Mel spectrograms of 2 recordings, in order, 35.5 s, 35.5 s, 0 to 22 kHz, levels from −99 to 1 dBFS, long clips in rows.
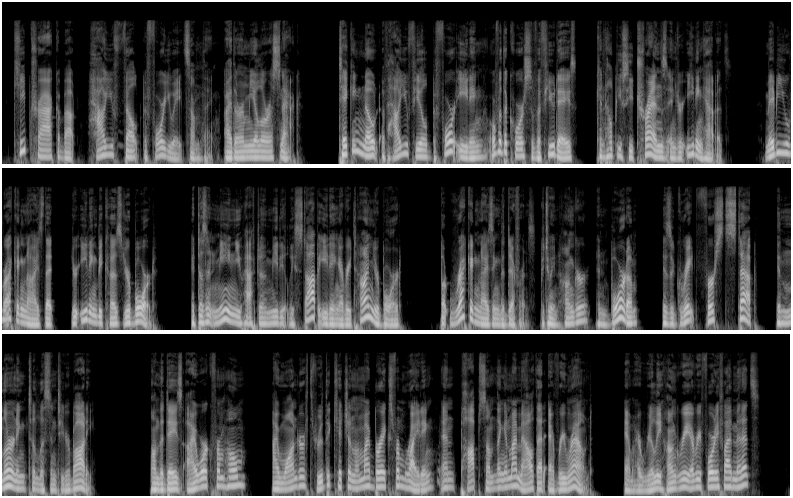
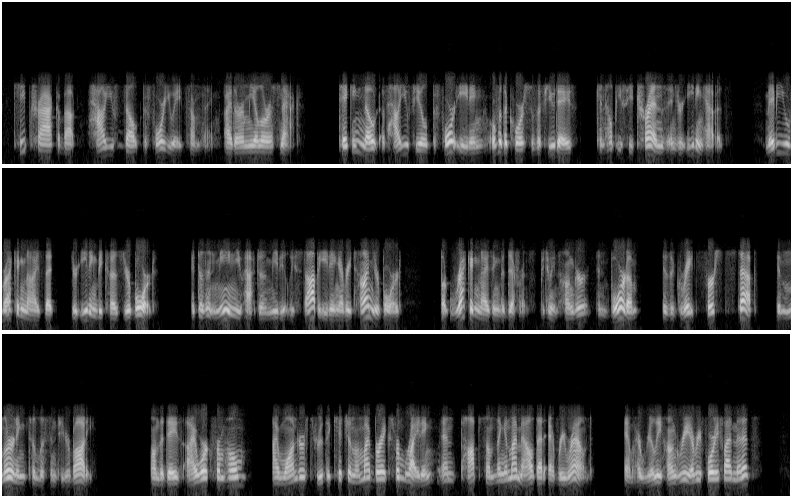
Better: first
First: none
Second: phone-call audio

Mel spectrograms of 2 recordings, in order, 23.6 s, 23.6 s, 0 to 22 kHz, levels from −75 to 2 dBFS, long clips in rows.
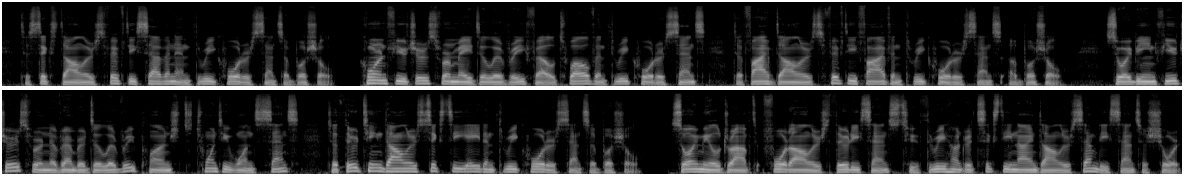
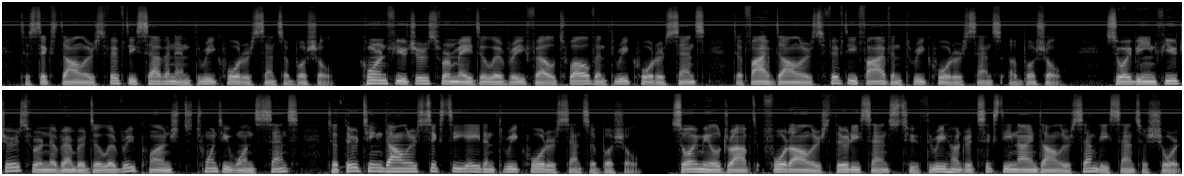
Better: first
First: none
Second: high-pitched whine; noticeable; throughout; 7 kHz, 15 dB below the speech

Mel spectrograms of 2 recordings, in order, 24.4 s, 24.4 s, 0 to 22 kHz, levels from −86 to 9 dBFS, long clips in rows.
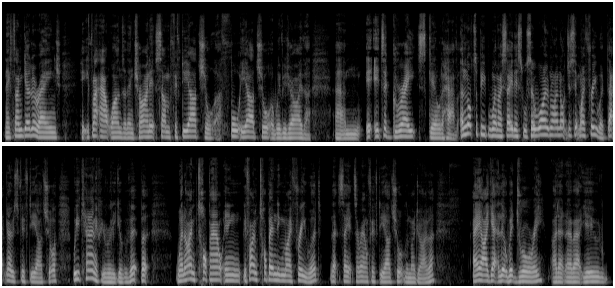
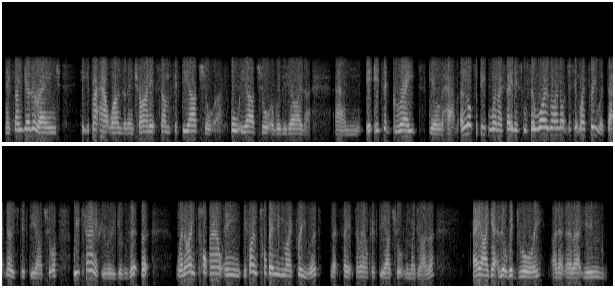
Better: first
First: none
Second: phone-call audio; poor line; nothing above 4 kHz

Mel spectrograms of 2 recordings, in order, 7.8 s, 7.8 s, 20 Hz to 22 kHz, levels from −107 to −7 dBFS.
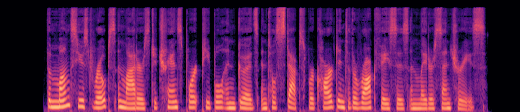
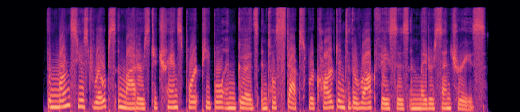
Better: first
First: none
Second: distortion; heavy; 6 dB below the speech

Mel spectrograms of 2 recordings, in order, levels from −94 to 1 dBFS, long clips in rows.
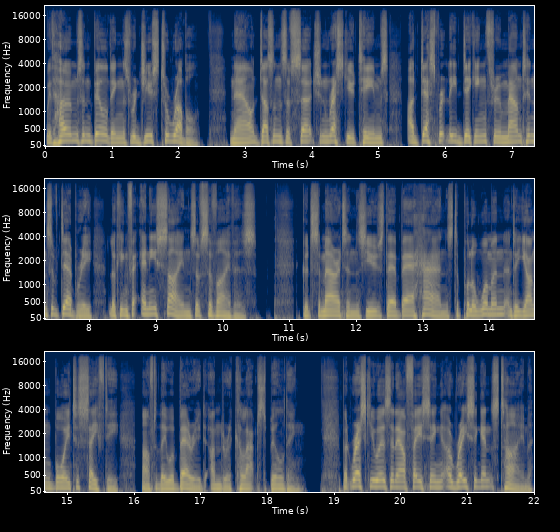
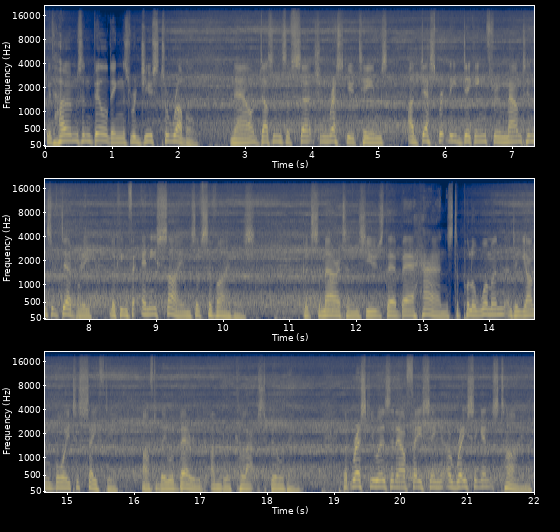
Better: first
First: none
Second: hiss; loud; throughout; 7 dB below the speech

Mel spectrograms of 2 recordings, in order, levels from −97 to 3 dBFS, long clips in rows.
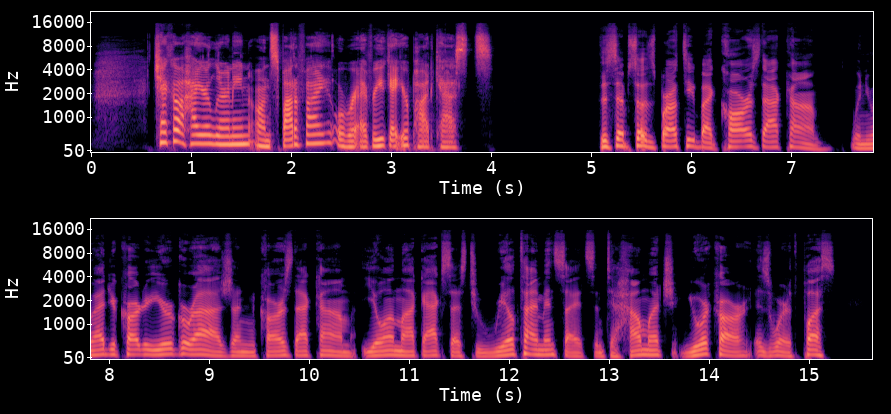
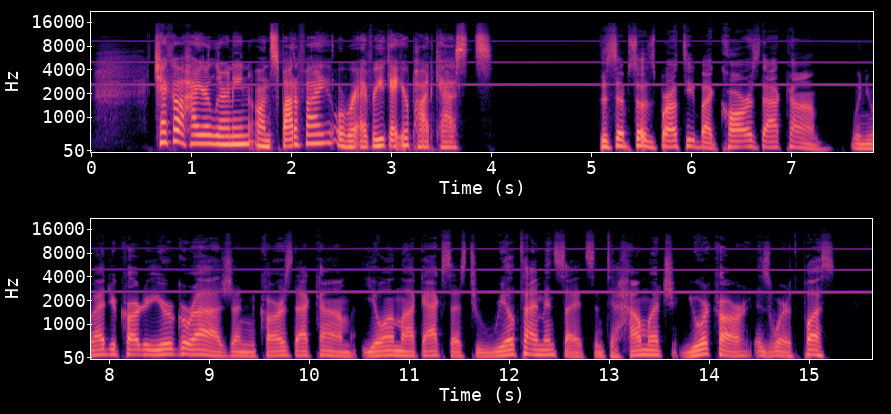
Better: first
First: none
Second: high-pitched whine; faint; throughout; 2.5 kHz, 25 dB below the speech

